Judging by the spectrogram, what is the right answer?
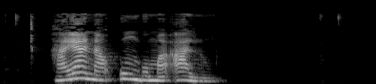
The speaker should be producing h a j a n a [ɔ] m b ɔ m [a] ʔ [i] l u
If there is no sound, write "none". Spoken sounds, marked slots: u, a, a

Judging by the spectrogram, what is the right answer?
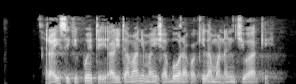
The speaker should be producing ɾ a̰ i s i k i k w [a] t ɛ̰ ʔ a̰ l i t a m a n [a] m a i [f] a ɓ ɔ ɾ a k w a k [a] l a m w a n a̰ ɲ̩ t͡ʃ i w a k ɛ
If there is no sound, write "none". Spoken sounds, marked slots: ɛ, i, ʃ, i

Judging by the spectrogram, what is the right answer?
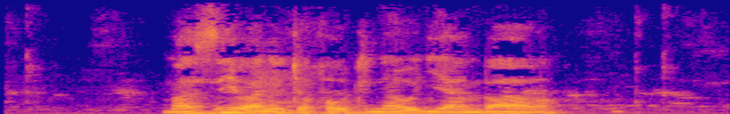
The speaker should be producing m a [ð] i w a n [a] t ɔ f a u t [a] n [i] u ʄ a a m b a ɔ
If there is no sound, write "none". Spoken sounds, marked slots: z, i, i, a

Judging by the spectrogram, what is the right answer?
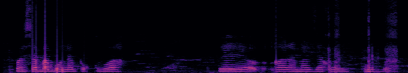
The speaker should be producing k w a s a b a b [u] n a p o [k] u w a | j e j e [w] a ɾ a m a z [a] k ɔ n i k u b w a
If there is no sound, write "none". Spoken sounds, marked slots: u, k, ɣ, a

